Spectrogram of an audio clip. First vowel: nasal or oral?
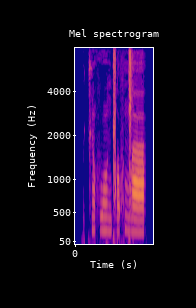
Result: nasal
